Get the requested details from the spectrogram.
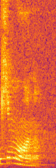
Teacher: a redução das átonas finais, como em kimono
